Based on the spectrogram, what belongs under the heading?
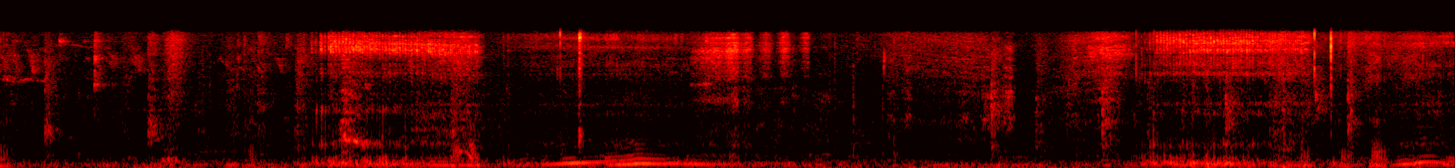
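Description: Low rumbling breath noises in a sleeping dog, with soft growly snores over room noise; ordinary canine snoring.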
